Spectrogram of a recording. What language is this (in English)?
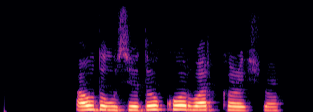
Pashto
